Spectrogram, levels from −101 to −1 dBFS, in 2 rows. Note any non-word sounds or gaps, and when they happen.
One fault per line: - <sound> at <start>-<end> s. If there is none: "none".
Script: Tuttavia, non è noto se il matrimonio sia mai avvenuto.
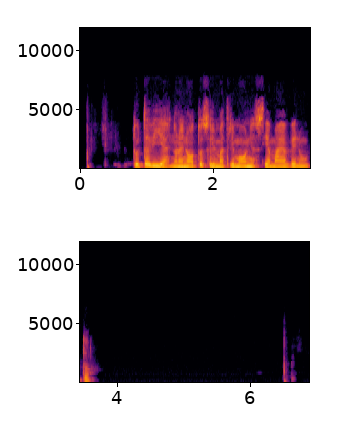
none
